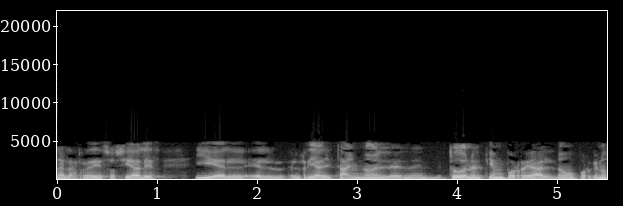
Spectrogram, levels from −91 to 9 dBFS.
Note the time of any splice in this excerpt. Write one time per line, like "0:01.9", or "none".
0:01.9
